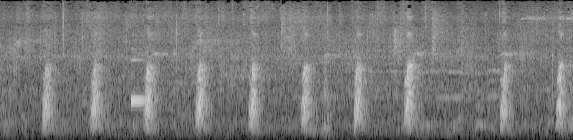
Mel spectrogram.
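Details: Meerkat giving a surprising call: a steady series of short, hoarse, bark-like chirps, about two per second, evenly spaced over a quiet background.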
